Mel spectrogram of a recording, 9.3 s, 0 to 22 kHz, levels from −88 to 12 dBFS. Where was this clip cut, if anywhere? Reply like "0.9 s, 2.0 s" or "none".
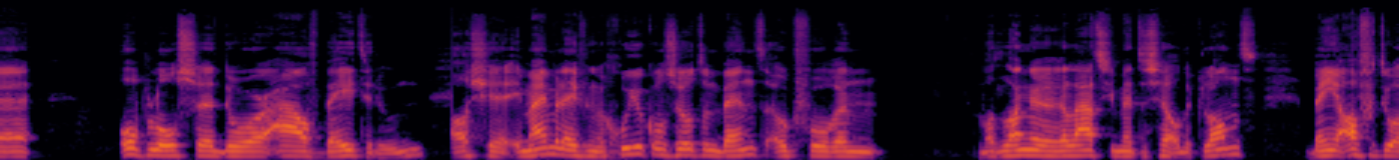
none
